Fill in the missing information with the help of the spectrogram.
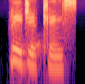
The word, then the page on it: plagioclase: Indian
